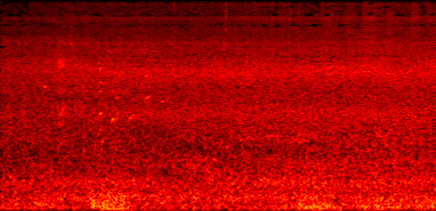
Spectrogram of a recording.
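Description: Small waves break and wash up onto the shore.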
